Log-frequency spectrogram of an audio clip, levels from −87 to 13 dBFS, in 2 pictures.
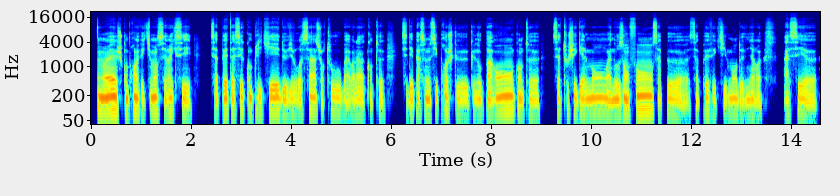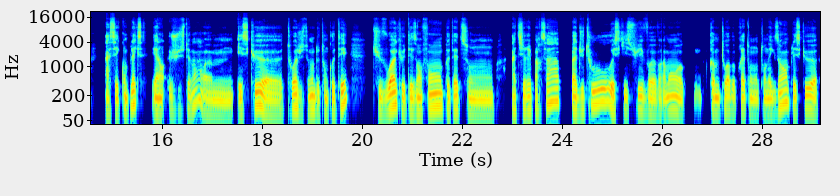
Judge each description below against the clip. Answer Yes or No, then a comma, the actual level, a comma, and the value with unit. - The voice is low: Yes, very low, 90 Hz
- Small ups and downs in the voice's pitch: No, average, 3.0 semitones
